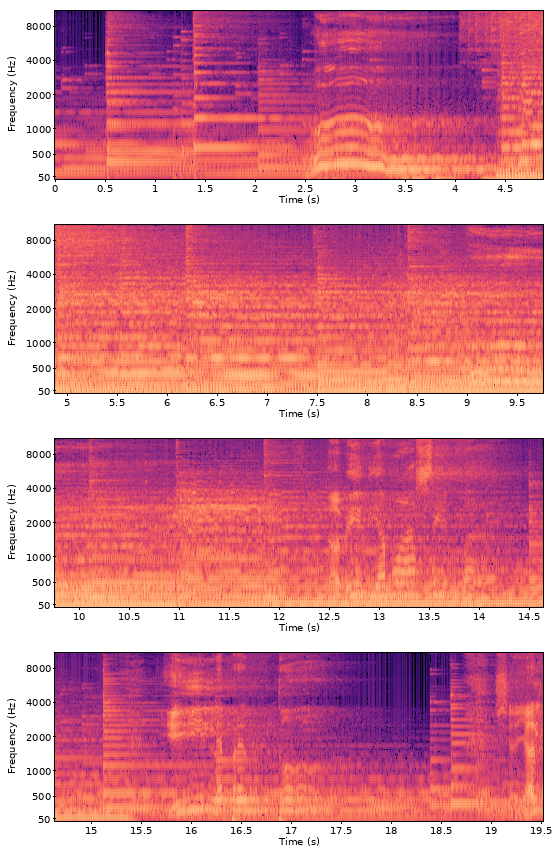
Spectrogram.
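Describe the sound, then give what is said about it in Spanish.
A full, steady band plays loud Christian worship music, with deep sustained bass notes, bright keyboard or guitar chords and a melodic singing voice gliding over the top throughout. “Así que bueno, a esta hora queremos que antes de conectarte con nuestros pastores puedas escuchar la buena música, la que te conecta con el reino de Dios.”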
